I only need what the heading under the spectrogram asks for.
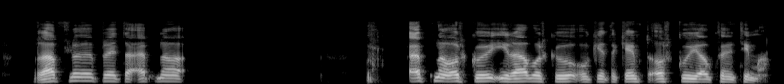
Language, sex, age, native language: Icelandic, male, 20-29, Icelandic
